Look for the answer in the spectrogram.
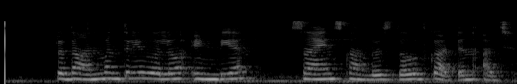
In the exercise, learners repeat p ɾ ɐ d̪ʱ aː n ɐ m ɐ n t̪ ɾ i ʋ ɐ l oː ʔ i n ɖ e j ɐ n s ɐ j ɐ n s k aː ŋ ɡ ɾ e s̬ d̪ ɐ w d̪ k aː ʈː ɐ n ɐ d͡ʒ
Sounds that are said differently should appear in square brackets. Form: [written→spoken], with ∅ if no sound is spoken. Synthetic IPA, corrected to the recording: p ɾ ɐ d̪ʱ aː n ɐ m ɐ n t̪ ɾ i ʋ ɐ l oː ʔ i [n→ɳ] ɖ [e→i] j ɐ n s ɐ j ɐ n s k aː ŋ ɡ ɾ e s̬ d̪ ɐ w d̪ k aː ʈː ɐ n ɐ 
